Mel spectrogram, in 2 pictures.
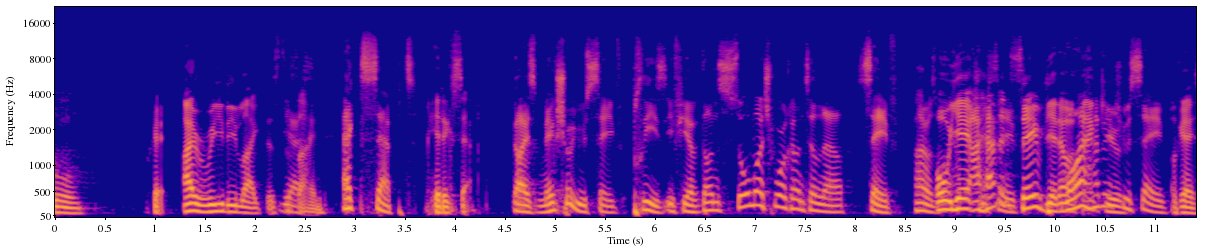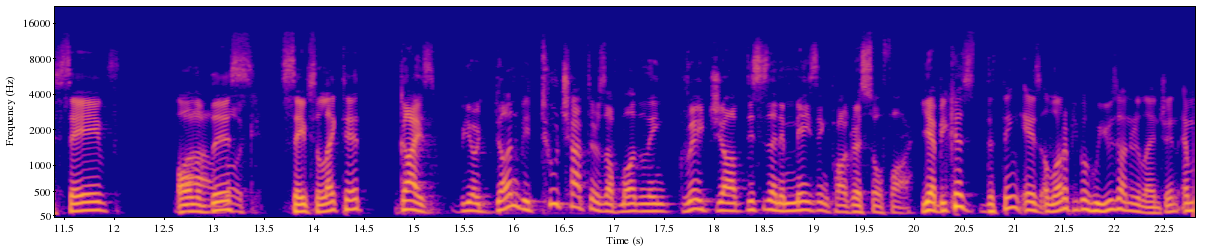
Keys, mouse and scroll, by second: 0.2-1.0 typing, 4.2 click, 5.0 click, 5.3 right click, 5.6 e, 6.4 d, 11.7 click, 13.9 click, 14.8 right click, 15.9-19.7 typing.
